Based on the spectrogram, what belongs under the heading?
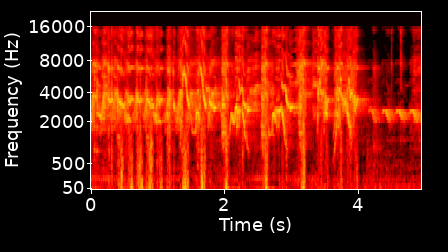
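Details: A Nias hill myna in full morning song. Rapid squawky, slurred notes pour out in a steady stream, ending with a steady whistled tone.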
